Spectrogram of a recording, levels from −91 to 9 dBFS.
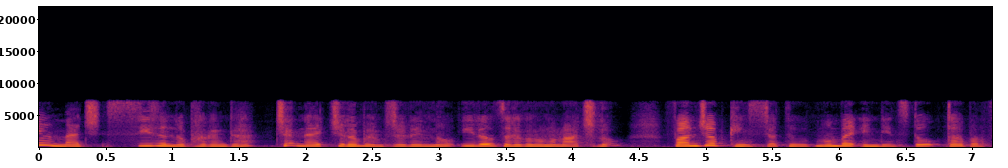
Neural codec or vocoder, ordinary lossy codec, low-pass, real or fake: codec, 16 kHz in and 24 kHz out, 0.4 kbps, LongCat-Audio-Codec, two codebook decoder; none; 7.2 kHz; fake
